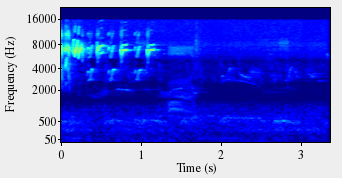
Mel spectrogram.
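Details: Male common blackbird in a garden in Weener, East Frisia, northwestern Germany, May: the end of a song phrase, a rapid series of high, thin squeaky twitters lasting about a second, then quiet garden background.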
